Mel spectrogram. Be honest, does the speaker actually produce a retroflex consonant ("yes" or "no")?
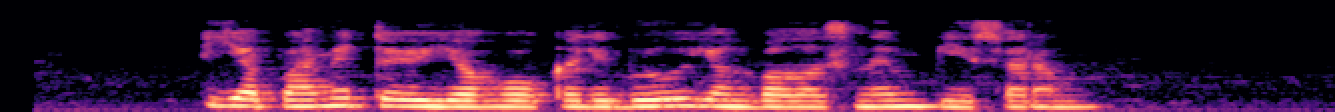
no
